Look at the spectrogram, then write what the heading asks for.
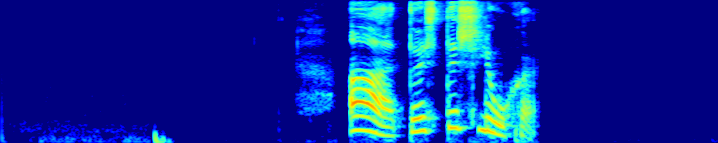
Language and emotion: Russian, neutral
